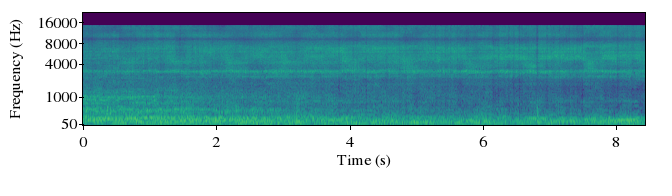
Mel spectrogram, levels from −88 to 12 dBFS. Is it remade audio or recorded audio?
remade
